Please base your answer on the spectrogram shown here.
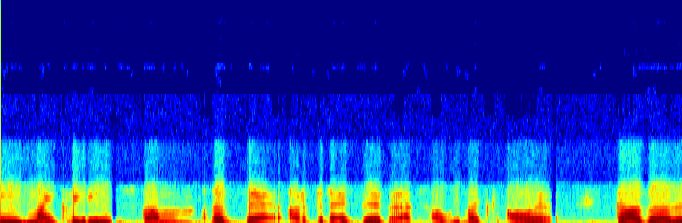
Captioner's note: non-english speech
